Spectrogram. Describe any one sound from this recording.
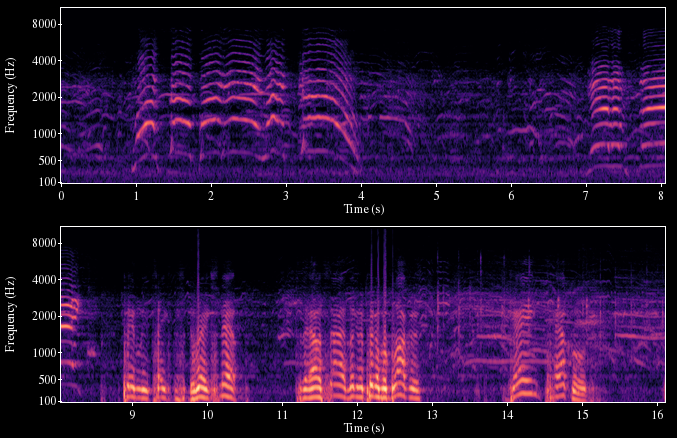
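A crowd of spectators shouts and cheers loudly nearby.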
